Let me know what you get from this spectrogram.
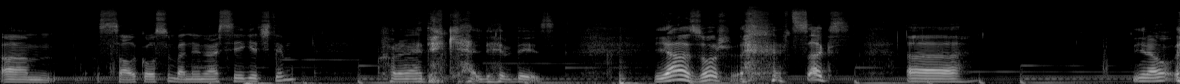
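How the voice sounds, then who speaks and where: A young man from the United States hosting a live stream, chatting casually with viewers, laughing often and dropping into Turkish now and then. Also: medium pitch. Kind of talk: casual chat with chat readers.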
